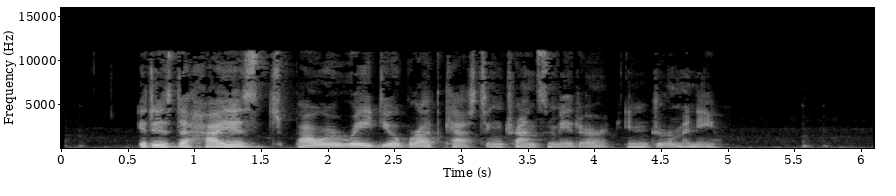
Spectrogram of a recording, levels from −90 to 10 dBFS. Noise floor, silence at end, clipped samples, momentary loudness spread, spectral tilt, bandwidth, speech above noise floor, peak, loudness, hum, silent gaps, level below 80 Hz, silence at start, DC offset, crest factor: -53 dBFS; 0.5 s; under 0.1%; 11 LU; -5.5 dB/octave; 11.5 kHz; 34 dB; -2 dBFS; -19 LUFS; none; none; -48 dBFS; 0.6 s; under 0.1%; 18 dB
